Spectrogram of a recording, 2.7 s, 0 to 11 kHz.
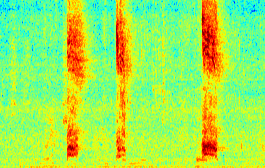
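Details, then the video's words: Harsh, rasping bursts from three honey badgers locked in a three-way fight on a road in southern Kruger, three short loud outbursts spaced under a second apart against a low steady hum. "3 Honey Badgers Fighting in the Road"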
